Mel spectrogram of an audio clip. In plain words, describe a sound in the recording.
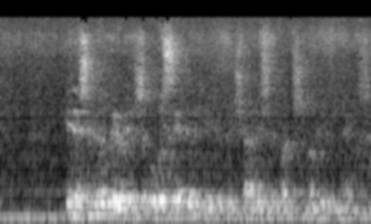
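A man sings a slow chant.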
